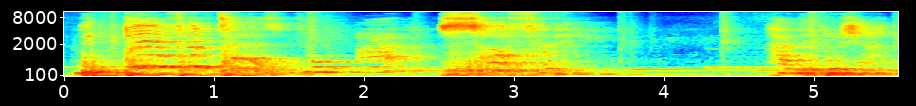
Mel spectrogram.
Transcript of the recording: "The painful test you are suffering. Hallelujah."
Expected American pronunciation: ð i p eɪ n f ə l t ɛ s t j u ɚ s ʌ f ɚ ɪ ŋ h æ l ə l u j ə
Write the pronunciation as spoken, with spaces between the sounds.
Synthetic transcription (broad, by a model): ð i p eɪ f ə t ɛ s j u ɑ s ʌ f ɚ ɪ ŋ h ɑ l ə l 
